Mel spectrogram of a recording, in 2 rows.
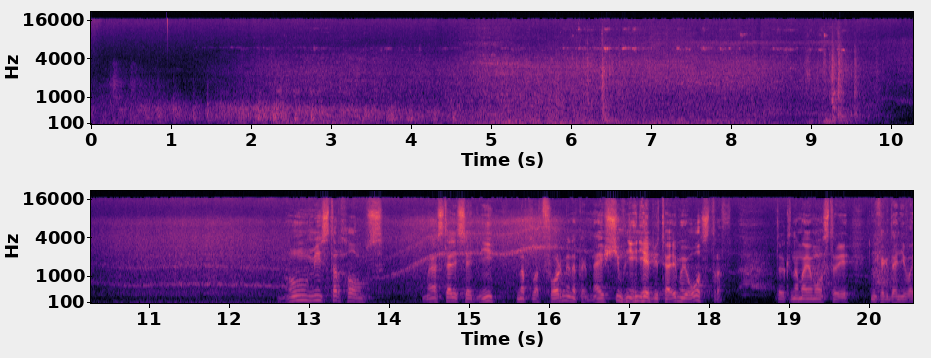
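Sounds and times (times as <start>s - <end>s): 
train rumbling as it pulls into a station: 0.0s - 18.3s
door-like clatter: 2.6s - 10.0s
speech: 13.1s - 20.5s.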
